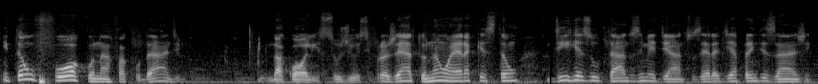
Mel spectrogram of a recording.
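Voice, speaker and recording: A man's voice: medium pitch, moderate pace, gravelly. A middle-aged Brazilian man, a teacher, speaking as a guest in a TV interview, hesitant with many fillers and restarts. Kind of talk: TV studio interview.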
